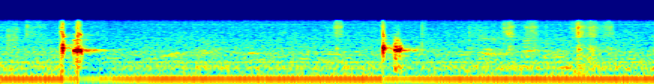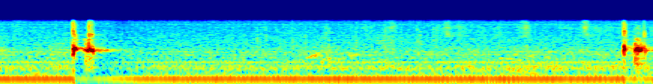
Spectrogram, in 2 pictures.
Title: Morning Hiccups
